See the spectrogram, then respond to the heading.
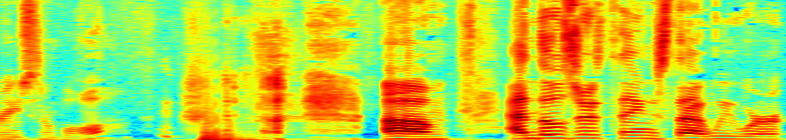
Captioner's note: woman laughs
